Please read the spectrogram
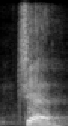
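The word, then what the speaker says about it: future: পারে সূত্রটি মনে রাখো যদি টি বর্ণ পরে ইউ আর ই বলে শব্দ হইবো তবে টির উচ্চারণ চব উদাহরণ এফ ইউ টি ইউ আর ই এটি টি পরে কন হইছি ইউ আর ই তে উচ্চারণ কন করিব চর ফিউ ফিউচার অর্থ ভবিষ্যৎ এন এ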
